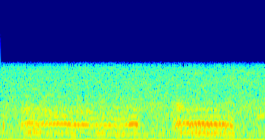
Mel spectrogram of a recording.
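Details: Lively puppies give two drawn-out, even whimpers, the first lasting over a second and the second shorter. Both are steady, flat-pitched tones with soft overtones, set against a low background hiss.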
